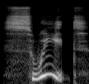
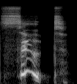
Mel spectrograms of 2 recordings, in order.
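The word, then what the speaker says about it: suite: Sweet. Sounds like sweet, not suit.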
